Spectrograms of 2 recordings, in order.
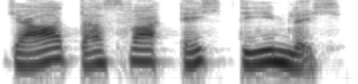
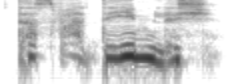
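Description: First: Slow, emphatic, full-voiced rebuke; reproachful agreement. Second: Soft, slow, higher weak voice; murmured. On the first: Jacob agreeing with Bella about her stunt, emphatic reproach. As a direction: lean on each word as you agree. Friend scolding her after the rescue. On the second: Bella admitting her mistake to Jacob, feeble murmur. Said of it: "murmelte ich". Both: A narrator's reading.

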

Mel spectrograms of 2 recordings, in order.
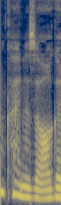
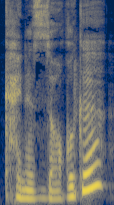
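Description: First: Dismissive. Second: Disbelieving echo, rising sharply at the end; incredulous. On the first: Jacob brushes off her warning. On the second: Bella echoes Jacob's dismissal of the danger, incredulous. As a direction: repeat it as an unbelieving question. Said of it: "sagte ich ungläubig". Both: A narrator's reading.

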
